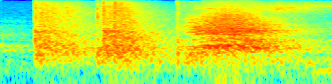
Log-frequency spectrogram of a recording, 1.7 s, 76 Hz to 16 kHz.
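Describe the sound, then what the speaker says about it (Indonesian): Single sharp hand claps from a classroom clapping game, two or three quick slaps in a row, close and loud over a noisy room with no clear talk. "2 kali tepuk tunggal, kemudian ucapkan yes."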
